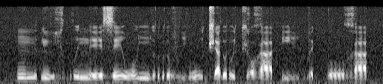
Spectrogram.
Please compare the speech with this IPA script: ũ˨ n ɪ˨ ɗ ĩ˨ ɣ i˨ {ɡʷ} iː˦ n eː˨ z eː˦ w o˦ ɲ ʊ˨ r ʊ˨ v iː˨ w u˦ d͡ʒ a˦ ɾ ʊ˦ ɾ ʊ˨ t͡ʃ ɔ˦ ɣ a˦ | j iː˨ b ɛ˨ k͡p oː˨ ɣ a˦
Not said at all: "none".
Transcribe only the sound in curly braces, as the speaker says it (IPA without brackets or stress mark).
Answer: ɡʷ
